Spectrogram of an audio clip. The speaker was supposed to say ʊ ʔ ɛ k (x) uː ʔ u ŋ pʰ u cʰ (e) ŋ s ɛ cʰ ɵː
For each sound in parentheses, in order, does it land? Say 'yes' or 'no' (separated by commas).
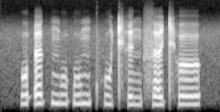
no, yes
